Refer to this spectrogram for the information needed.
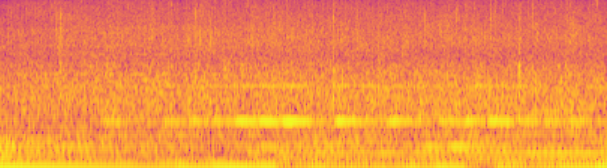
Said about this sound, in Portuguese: Vamos dar um lindo aplauso ao Senhor.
